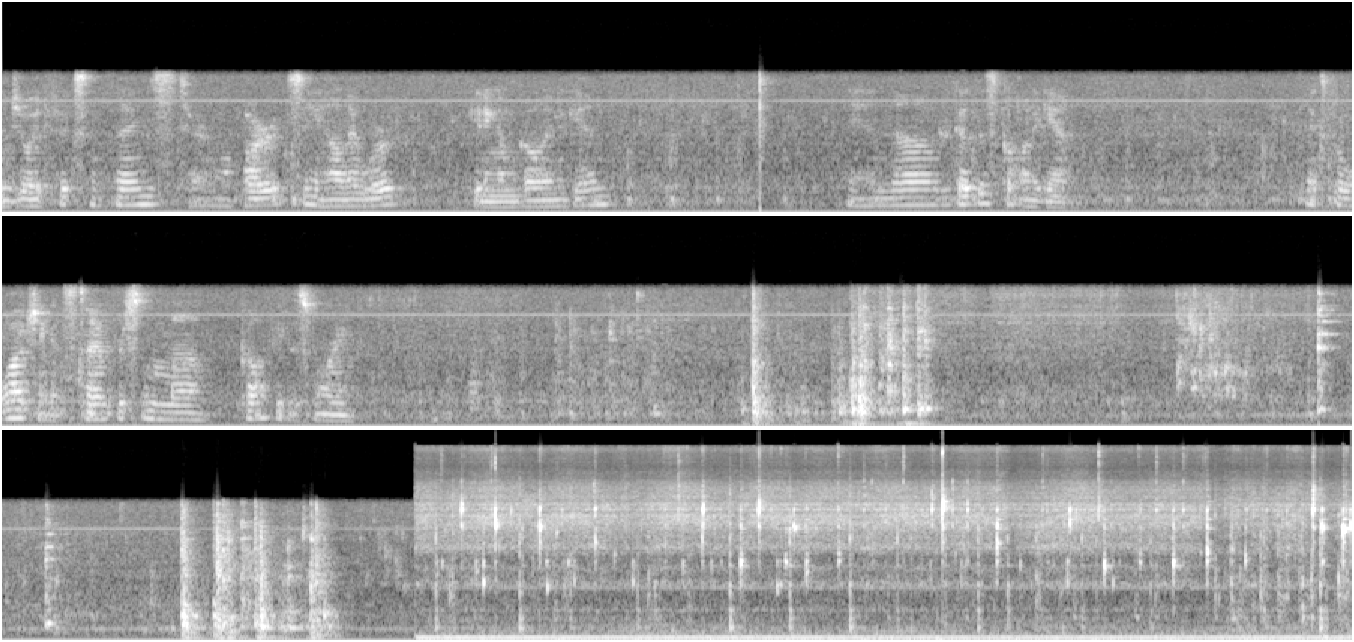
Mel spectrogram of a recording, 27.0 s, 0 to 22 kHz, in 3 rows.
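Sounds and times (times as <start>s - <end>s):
coffee pouring into mug: 20.8s - 27.0s
crackling ticks: 20.8s - 27.0s
steady low hum: 20.8s - 27.0s.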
